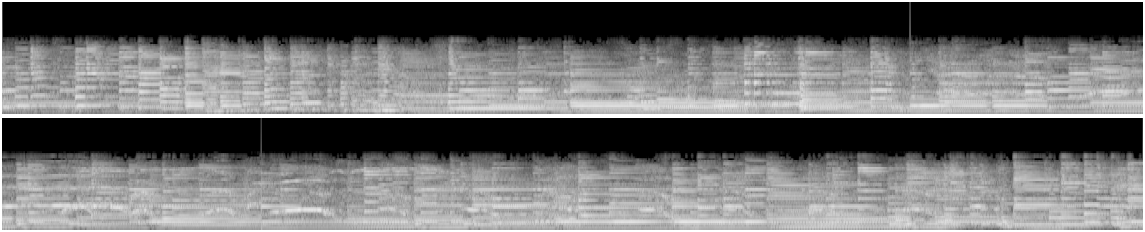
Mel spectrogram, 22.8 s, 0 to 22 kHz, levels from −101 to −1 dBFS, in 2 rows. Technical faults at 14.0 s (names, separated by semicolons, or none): damaged data in a compressed stream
